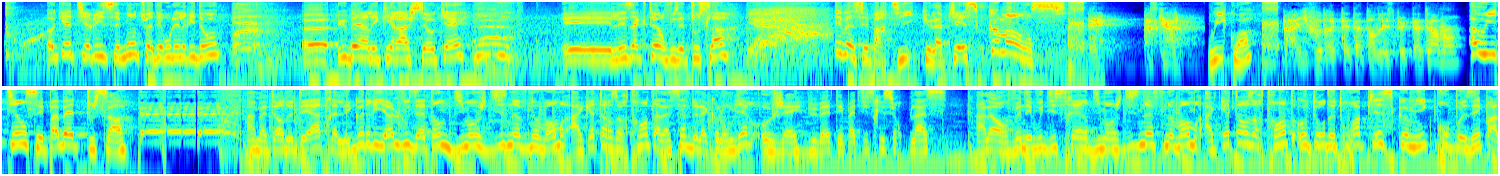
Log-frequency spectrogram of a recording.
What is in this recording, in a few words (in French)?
spot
